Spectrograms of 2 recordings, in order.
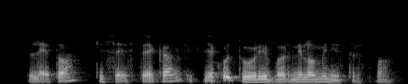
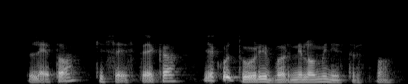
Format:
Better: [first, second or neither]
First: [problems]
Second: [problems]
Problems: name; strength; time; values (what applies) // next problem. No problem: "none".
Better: second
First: noise reduction (neural mask model Resemble Enhance denoiser)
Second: none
